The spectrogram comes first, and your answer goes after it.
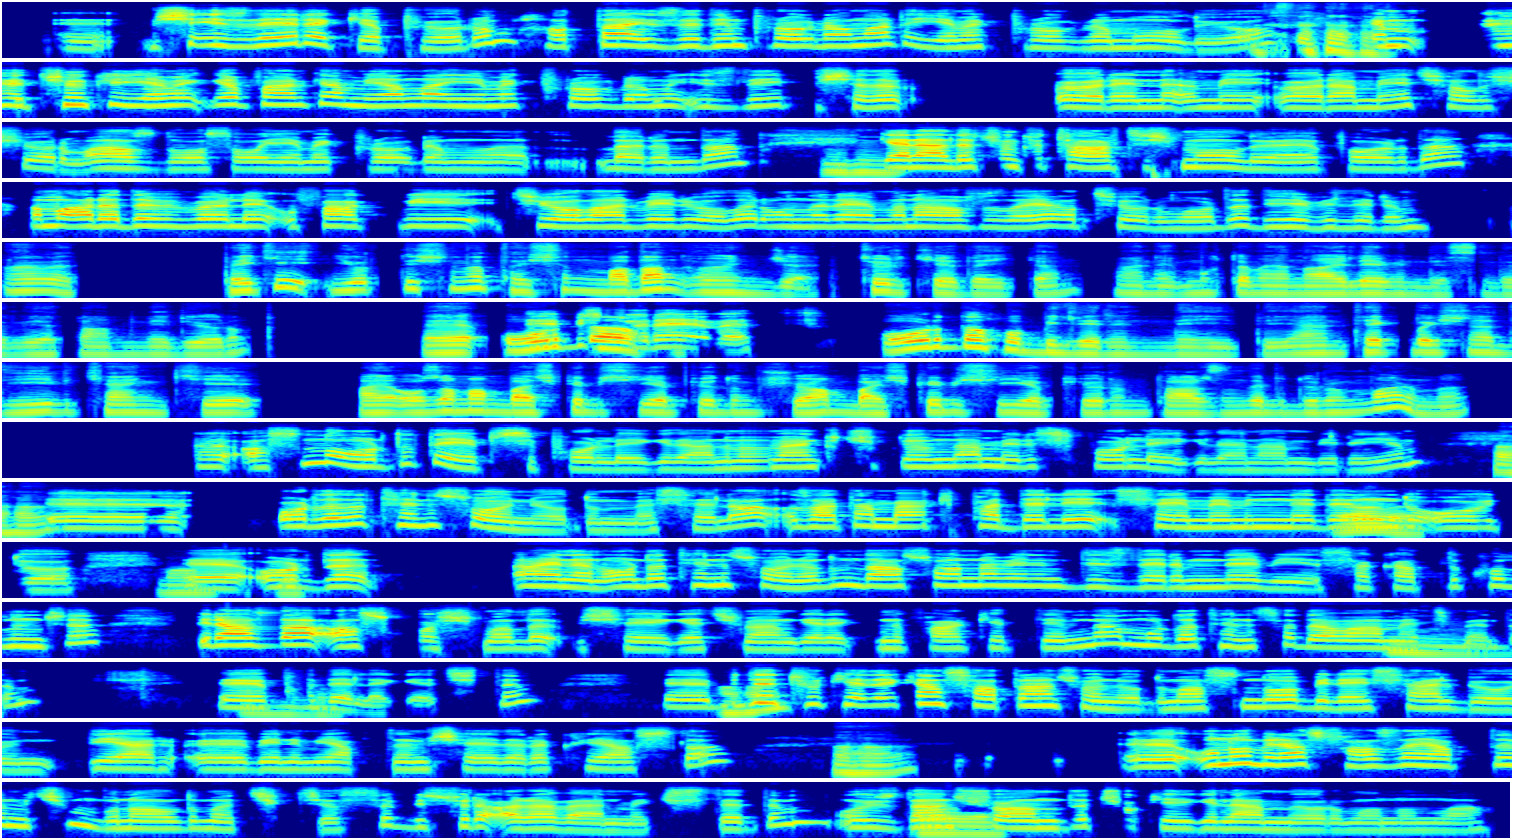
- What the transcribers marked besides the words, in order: chuckle; tapping; other background noise
- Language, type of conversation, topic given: Turkish, podcast, Hobiler günlük stresi nasıl azaltır?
